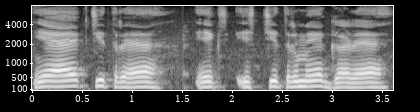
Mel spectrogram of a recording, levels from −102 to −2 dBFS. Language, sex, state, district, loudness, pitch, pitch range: Hindi, female, Uttar Pradesh, Saharanpur, -14 LUFS, 175 Hz, 165-190 Hz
